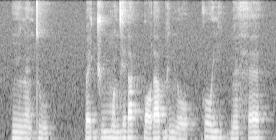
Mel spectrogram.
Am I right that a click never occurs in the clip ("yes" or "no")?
yes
